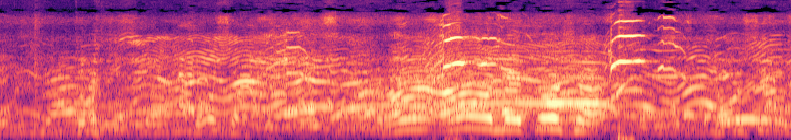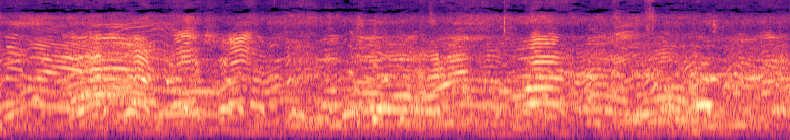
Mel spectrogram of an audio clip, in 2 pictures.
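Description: A crowd of young children shouts and cheers excitedly close by.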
